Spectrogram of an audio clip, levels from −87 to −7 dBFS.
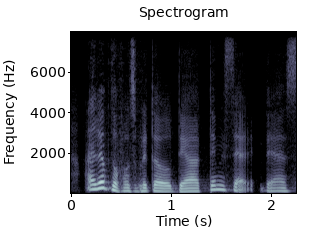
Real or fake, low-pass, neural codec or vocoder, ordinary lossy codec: fake; none; codec, 16 kHz, 0.5 kbps, FunCodec, trained on Chinese and English, 25 frames a second; none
